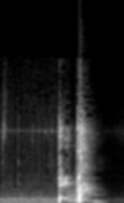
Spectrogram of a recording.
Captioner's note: sneezes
